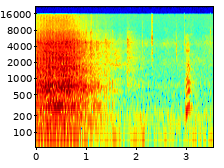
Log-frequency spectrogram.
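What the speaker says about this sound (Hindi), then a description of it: "एक मशीन फिर से एक सिलाई लगा दीजिए इसमें" A sewing machine stitching ladies' pants runs in a steady burst that fades over about a second and a half, followed by quiet handling and a soft clack near the end.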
